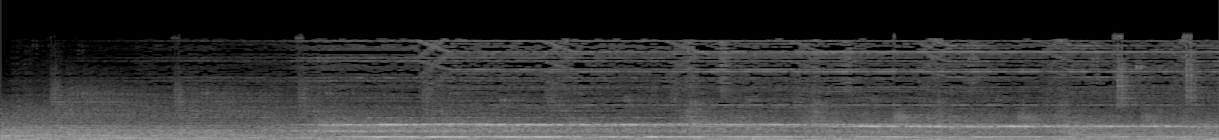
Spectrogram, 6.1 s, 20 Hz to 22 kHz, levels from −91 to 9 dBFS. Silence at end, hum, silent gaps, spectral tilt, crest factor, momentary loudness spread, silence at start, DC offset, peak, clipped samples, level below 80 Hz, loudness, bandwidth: 0 s; none; none; -4.5 dB/octave; 14 dB; 7 LU; 0 s; under 0.1%; -12 dBFS; under 0.1%; -36 dBFS; -26 LUFS; 16.5 kHz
